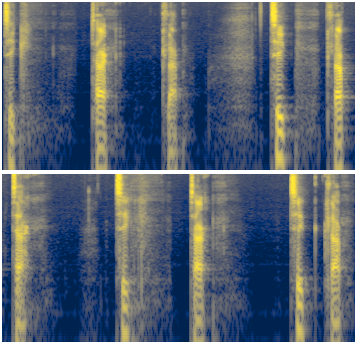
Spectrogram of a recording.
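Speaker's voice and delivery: short soft ticks and claps, spaced apart; quiet, detached clock noises; imitated clock ticking. A narrator's reading. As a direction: tick like a pocket watch, each word isolated. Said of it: "Das Klappern der Uhr vermischte sich mit dem Ticken".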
